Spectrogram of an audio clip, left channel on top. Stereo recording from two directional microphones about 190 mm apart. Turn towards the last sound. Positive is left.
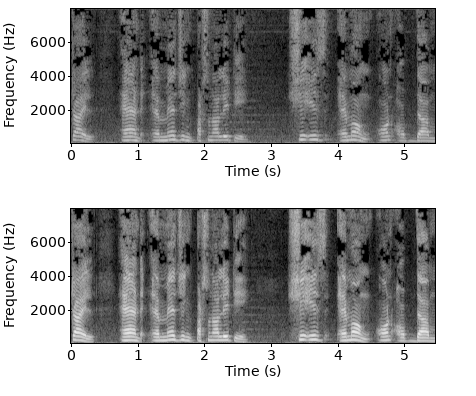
turn(degrees=-35)  # may be behind; listen again after turning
